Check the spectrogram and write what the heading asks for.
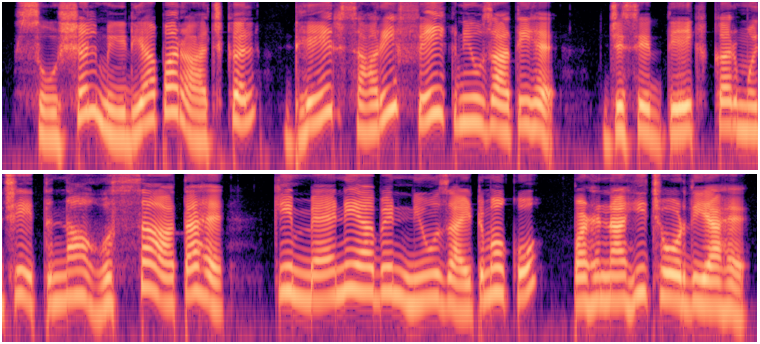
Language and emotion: Hindi, angry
